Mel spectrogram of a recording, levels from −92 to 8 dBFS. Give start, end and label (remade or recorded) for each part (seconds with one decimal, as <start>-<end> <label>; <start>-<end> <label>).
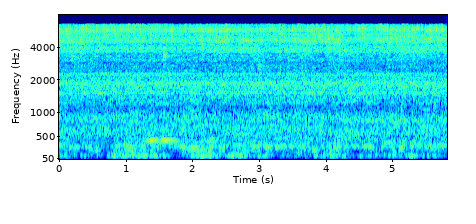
0.0-5.8 recorded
